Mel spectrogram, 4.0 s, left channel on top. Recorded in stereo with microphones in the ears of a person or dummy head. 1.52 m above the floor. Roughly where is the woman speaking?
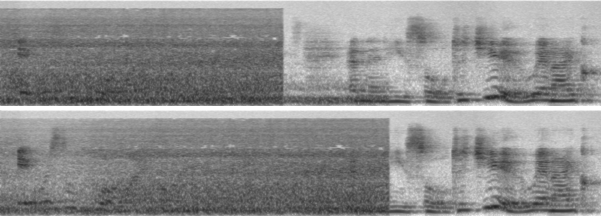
Right.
